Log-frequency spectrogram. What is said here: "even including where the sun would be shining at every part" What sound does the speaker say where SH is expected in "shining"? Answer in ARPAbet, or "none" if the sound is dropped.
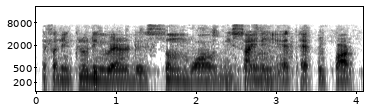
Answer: S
